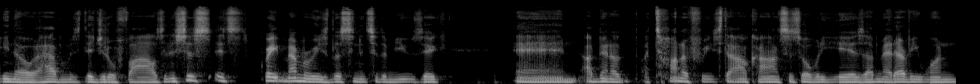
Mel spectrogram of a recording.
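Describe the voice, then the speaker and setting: A man with a New York accent at a fairly quick clip. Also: medium pitch for a man, ordinary pitch variation. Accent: New York area. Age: 50s. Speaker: visual artist. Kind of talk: casual interview. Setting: host's home office.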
